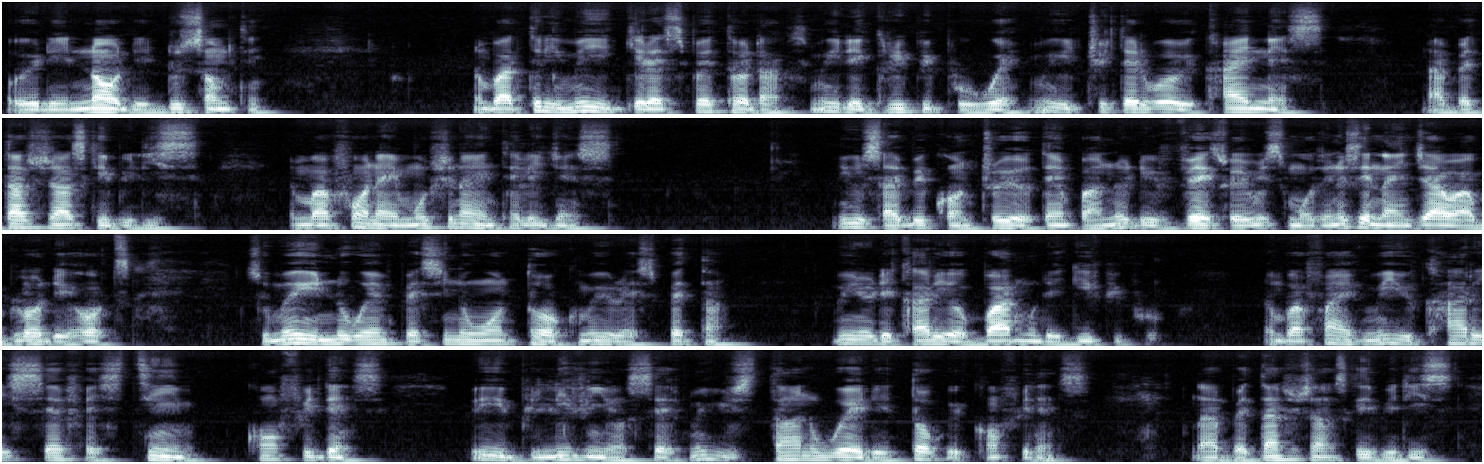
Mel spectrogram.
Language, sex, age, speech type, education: Nigerian Pidgin, male, 15-29, spontaneous, tertiary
